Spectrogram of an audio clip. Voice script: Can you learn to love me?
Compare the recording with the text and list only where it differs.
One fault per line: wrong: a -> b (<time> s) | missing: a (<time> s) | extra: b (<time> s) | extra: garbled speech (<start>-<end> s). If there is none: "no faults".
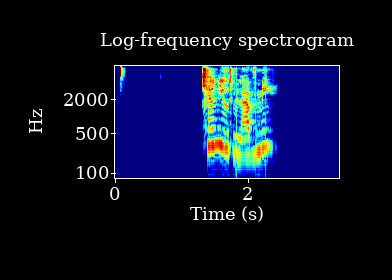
missing: learn (1.7 s)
